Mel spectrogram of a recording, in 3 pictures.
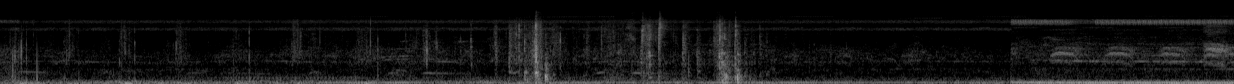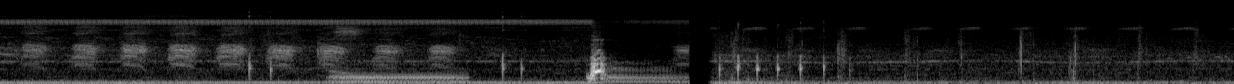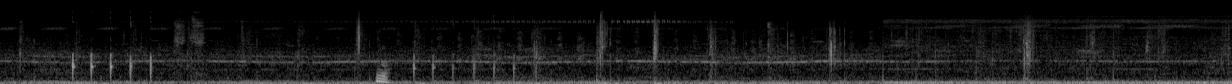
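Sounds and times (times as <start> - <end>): bird calling: 10.1 - 21.8, 24.8 - 37.0.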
